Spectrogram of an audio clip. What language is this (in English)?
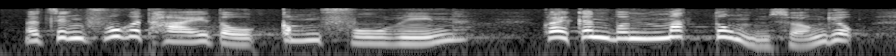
Cantonese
